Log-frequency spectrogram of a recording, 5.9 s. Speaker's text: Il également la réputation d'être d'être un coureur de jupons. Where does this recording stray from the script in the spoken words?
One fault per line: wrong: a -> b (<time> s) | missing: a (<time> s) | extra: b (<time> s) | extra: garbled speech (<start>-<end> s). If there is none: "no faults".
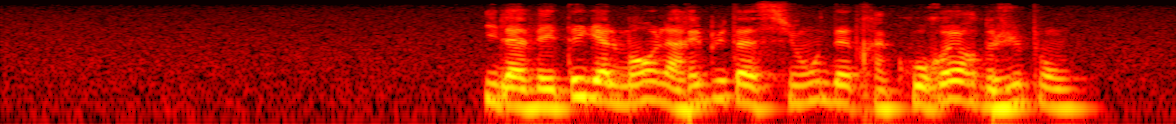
extra: avait (2.5 s)
missing: d'être (4.4 s)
